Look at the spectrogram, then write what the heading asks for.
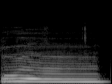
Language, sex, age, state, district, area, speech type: Tamil, male, 18-30, Tamil Nadu, Tiruvannamalai, urban, spontaneous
